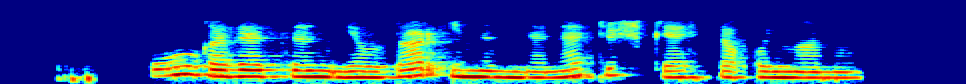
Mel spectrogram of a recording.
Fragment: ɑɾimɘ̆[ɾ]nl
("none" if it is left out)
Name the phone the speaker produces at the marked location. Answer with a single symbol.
none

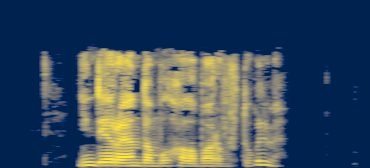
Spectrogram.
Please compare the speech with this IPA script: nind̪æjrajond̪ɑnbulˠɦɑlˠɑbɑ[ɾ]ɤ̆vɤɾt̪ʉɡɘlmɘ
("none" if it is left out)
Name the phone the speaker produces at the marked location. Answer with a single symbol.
ɾ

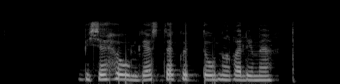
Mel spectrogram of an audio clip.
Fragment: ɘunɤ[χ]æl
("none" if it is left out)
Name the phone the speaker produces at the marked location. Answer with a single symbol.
ʁ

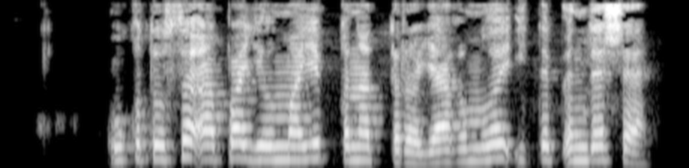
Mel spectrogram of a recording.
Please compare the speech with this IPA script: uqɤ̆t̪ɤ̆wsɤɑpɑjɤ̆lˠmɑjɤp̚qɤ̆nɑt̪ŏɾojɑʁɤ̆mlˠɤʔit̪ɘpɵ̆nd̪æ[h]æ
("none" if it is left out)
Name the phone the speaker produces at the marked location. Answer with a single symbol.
ʃ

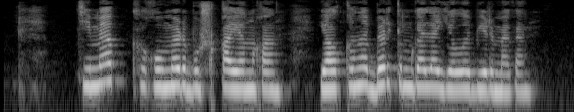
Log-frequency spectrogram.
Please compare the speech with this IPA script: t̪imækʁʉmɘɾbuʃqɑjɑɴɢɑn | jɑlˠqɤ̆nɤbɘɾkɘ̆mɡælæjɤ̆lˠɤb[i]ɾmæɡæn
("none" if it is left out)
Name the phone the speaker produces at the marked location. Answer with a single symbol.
i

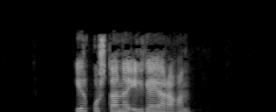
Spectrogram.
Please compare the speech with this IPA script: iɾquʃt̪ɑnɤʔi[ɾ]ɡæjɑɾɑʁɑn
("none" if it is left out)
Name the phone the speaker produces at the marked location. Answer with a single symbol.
l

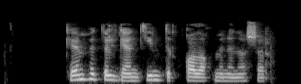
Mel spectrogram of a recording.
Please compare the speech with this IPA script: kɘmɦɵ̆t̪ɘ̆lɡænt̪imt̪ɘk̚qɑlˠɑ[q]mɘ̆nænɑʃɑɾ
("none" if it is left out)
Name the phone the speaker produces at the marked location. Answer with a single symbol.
q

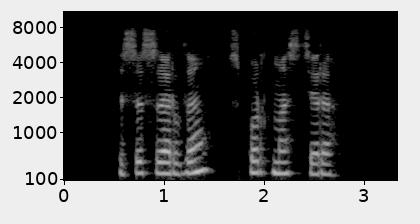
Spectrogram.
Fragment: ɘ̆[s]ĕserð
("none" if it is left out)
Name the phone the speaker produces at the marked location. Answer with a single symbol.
s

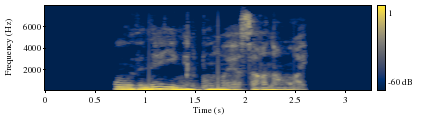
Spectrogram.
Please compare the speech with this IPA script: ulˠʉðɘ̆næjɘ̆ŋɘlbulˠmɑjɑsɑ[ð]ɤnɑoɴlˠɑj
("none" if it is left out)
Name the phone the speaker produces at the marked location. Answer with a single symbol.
ʁ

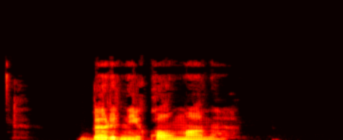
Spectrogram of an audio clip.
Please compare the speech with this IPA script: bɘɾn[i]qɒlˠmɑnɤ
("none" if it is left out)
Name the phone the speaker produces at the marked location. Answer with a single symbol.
i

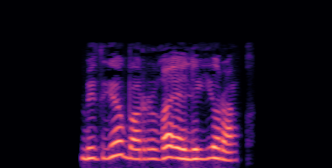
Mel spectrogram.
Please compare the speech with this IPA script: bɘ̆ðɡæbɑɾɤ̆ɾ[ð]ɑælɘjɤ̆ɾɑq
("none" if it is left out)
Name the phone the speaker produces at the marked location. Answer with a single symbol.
ʁ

